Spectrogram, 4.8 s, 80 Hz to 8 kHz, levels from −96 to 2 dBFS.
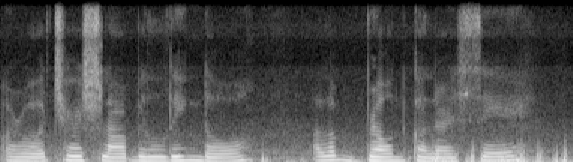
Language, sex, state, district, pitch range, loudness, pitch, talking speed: Nagamese, female, Nagaland, Dimapur, 170-190 Hz, -14 LUFS, 180 Hz, 115 wpm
